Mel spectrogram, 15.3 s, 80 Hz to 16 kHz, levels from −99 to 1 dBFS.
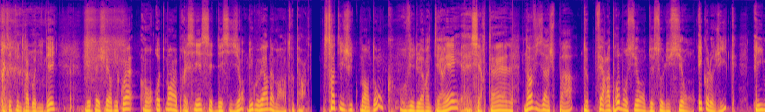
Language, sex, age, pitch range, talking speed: French, male, 60-79, 120-155 Hz, 140 wpm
